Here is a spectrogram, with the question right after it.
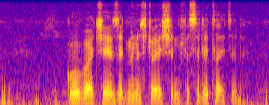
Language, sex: English, male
